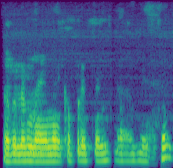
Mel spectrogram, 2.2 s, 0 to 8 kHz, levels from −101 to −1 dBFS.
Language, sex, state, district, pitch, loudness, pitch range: Hindi, male, Bihar, Purnia, 130 Hz, -17 LUFS, 125-135 Hz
